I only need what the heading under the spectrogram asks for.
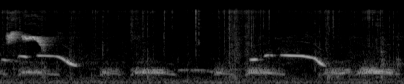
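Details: Spotted dove delivering low, breathy coos in a rhythmic sequence, accompanied by a clear, whistled, downslurred note from another bird heard twice and a high chirp at the start.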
